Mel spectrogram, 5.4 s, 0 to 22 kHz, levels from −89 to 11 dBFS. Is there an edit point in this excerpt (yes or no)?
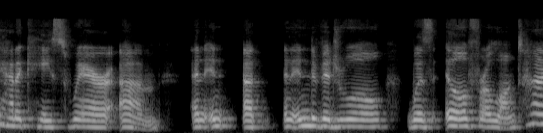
no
